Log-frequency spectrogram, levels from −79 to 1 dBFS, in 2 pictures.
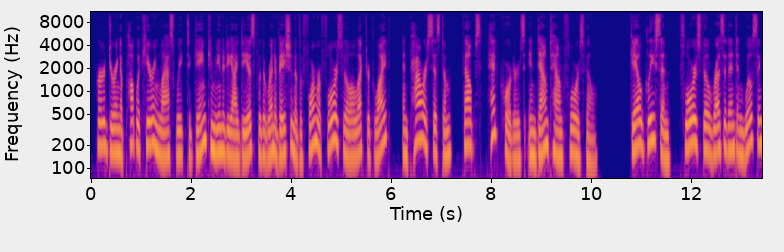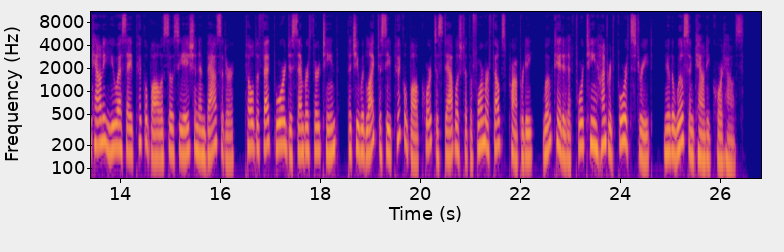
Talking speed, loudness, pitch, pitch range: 155 wpm, -25 LUFS, 165 Hz, 145-195 Hz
